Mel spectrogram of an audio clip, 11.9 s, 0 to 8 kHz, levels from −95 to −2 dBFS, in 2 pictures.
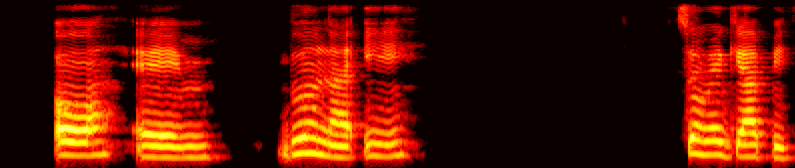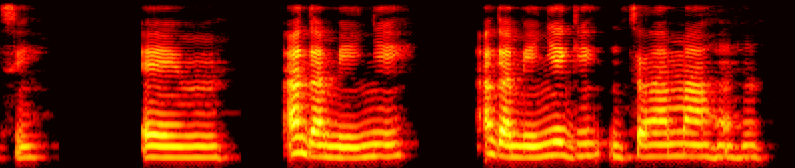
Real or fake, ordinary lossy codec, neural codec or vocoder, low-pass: real; none; none; 7.2 kHz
